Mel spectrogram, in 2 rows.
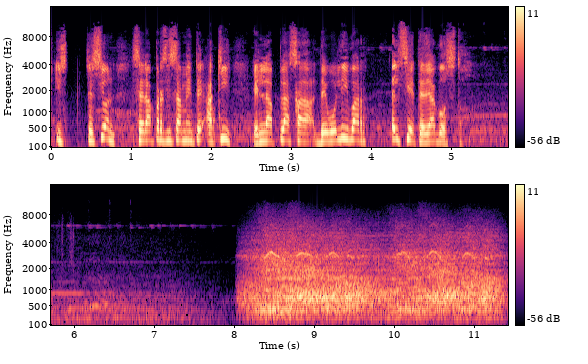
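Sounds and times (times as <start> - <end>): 
speech: 0.0 - 5.3
crowd shouting with joy, celebrating: 8.0 - 11.4.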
